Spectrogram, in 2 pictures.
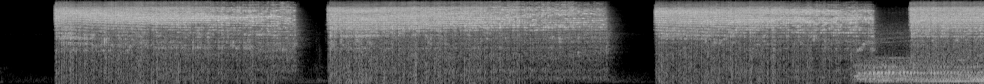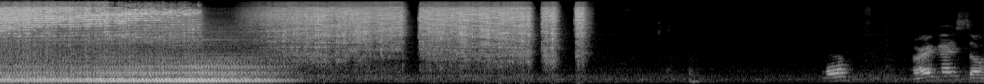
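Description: Spray gun laying a second coat of Raptor bed liner onto a tool box at a lowered 50 PSI, a loud continuous hissing blast broken by short pauses, ending in quiet with faint handling.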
